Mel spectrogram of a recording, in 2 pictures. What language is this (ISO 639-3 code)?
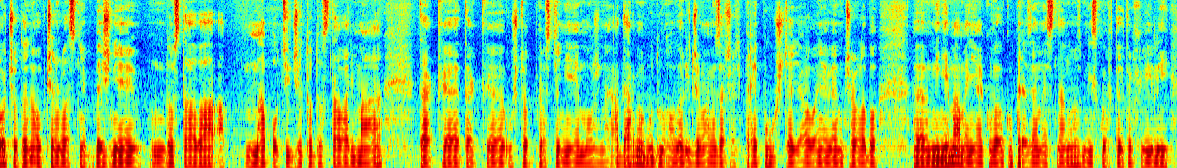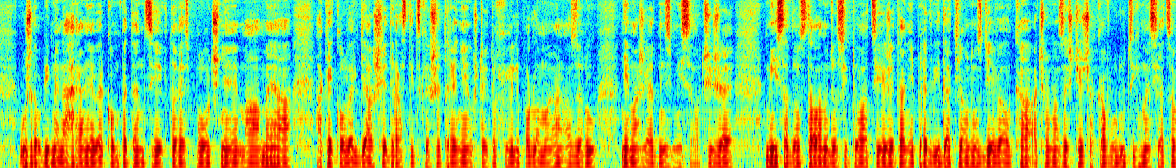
slk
